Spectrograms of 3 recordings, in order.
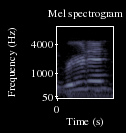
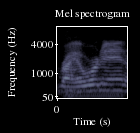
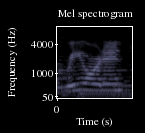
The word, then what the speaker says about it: Riordan: the way I say Riordan that's the way we pronounce it here in Ireland Rick Riordan it's an Irish cernium Riordan I know people say Riordan or reordan it's Riordan I don't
